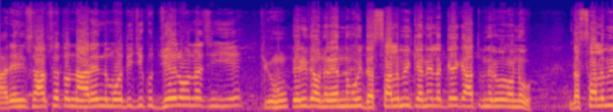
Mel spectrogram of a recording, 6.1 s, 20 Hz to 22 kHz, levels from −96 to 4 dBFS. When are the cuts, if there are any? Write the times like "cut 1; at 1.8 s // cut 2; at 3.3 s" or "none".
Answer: cut 1; at 2.9 s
